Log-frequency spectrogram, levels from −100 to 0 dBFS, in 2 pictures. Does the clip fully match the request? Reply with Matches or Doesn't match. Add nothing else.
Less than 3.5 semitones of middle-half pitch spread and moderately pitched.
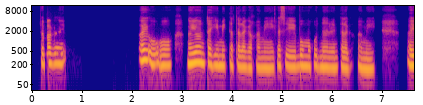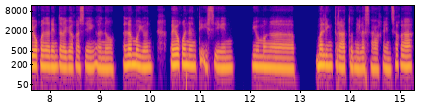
Matches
